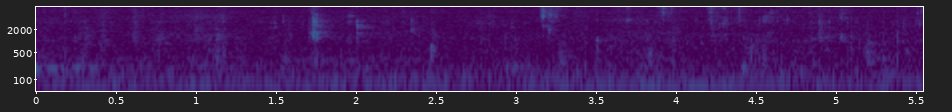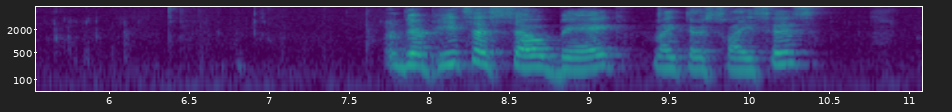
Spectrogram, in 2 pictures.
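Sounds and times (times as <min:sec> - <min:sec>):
faint chewing: 0:00.0 - 0:07.8.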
